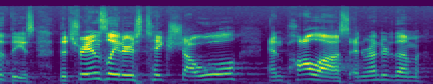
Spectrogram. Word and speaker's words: Shaul: His Hebrew name is Shaul. Let me hear you all say Shaul. Excellent job. That's how Saul was pronounced in Hebrew or Aramaic, Shaul.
